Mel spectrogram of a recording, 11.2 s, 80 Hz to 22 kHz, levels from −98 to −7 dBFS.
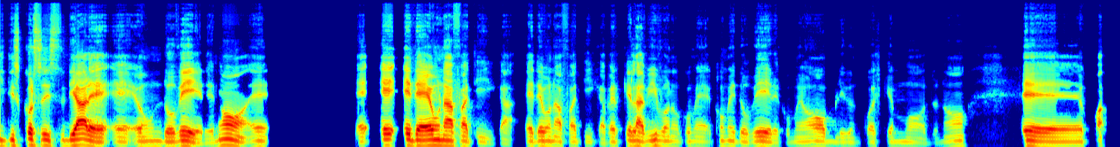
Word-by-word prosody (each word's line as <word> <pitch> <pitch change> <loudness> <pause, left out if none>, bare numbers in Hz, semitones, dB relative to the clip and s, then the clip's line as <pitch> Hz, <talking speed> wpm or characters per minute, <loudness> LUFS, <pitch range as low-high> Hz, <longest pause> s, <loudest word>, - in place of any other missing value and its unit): il 110 - -6
discorso 115 +2 -1
di 115 - +1
studiare 115 -2 +5
è 95 -1 -8
è - - -9
un 100 +1 -7
dovere 95 -4 0
no, 115 -6 +1
ehm, 105 0 -7 0.9
e - - -7
e 120 0 +2
ed 125 -1 +2
è 115 0 +9
una 115 -2 +5
fatica 95 -4 -9
ed 100 +1 -9
è - - -1
una 100 -2 -5
fatica 95 0 -15
perché - - -8
la - - +2
vivono 105 -2 -9
come 100 0 -17
come 105 -1 -14
dovere, 95 -1 -5
come 95 +1 -22
obbligo 95 -2 -9
in 90 - -27
qualche 100 - -18
modo, 90 -3 -20
no, 105 +3 -15 0.5
ehm, 95 -3 0
ma - - -7
100 Hz, 180 wpm, -21 LUFS, 95-110 Hz, 0.9 s, è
